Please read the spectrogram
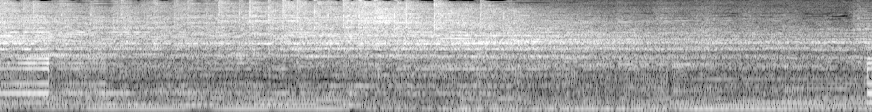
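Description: Electric guitar and drum kit playing live together in an instrumental passage, with held guitar notes over drums and cymbals.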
